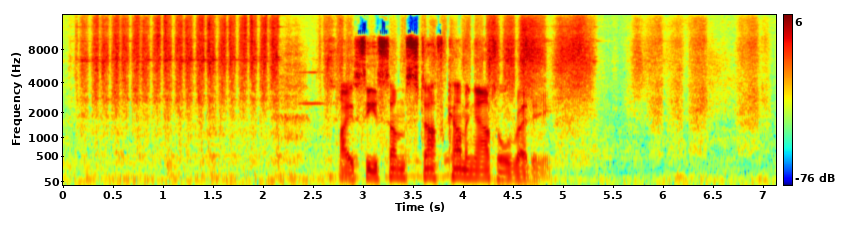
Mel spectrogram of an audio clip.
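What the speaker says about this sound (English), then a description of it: "We use some sanding pad or sanding fleece to clean the contact surface" Rhythmic scrubbing of a sanding pad rubbed back and forth over the metal contact surface of a wheel balancer, close up, with someone speaking briefly over it.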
